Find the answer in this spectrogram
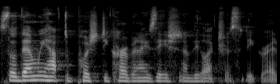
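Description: A woman speaks in a very deep, low register with flat, monotone intonation against a quiet background. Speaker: corporate sustainability head. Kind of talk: panel discussion. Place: stage. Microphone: headset.

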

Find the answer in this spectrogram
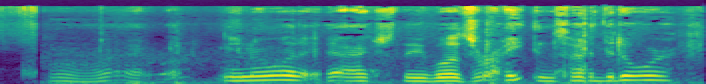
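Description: The man's voice comes across somewhat breathy in a dry sound with no echo. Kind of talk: casual vlog chat. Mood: mildly annoyed. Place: street. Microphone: phone near.

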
